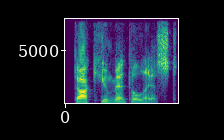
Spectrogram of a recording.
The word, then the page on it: documentalist: American English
